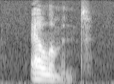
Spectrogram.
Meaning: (noun) One of the simplest or essential parts or principles of which anything consists, or upon which the constitution or fundamental powers of anything are based
- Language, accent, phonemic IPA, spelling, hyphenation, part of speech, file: English, US, /ˈɛləmənt/, element, el‧e‧ment, noun / verb, En-us-element.ogg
